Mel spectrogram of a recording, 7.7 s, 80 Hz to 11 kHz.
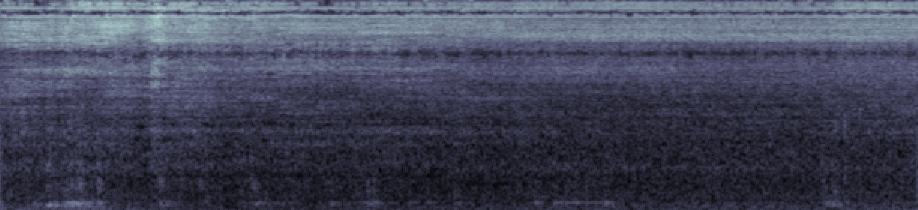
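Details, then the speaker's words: Porsche 924 Turbo fuel system, banjo bolt removed from the line's far end: steady sharp hiss of escaping air with faint pulses, heard from under the car midway behind the front tires where the lines run; leak suspected, not confirmed. "well that doesn't sound good um I don't hear it coming out of the other end of the fuel line I hear it coming out below the the bottom of the car"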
